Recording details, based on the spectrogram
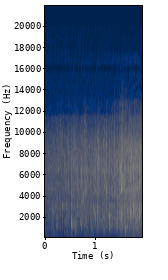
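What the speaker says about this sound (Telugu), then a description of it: "ఇప్పుడు ఇందులో మనం వంకాయ ముక్కల్ని వేసేసుకుందాము." Eggplant pieces dropped into a pan of frying onions and tempering spices, a soft steady sizzle with scattered crackles and a low hum beneath, quiet and close.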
